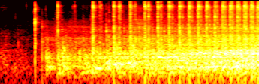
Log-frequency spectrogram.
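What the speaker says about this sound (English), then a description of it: "I'm just going to sew to this side" Sewing machine stitching a campervan-print cushion in a craft studio, a single click then a fast, steady run of needle strokes that builds and holds, close and fairly loud with no voices.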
